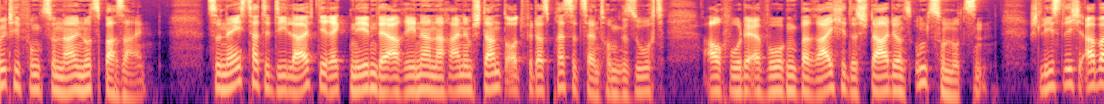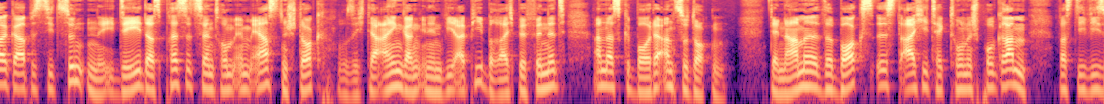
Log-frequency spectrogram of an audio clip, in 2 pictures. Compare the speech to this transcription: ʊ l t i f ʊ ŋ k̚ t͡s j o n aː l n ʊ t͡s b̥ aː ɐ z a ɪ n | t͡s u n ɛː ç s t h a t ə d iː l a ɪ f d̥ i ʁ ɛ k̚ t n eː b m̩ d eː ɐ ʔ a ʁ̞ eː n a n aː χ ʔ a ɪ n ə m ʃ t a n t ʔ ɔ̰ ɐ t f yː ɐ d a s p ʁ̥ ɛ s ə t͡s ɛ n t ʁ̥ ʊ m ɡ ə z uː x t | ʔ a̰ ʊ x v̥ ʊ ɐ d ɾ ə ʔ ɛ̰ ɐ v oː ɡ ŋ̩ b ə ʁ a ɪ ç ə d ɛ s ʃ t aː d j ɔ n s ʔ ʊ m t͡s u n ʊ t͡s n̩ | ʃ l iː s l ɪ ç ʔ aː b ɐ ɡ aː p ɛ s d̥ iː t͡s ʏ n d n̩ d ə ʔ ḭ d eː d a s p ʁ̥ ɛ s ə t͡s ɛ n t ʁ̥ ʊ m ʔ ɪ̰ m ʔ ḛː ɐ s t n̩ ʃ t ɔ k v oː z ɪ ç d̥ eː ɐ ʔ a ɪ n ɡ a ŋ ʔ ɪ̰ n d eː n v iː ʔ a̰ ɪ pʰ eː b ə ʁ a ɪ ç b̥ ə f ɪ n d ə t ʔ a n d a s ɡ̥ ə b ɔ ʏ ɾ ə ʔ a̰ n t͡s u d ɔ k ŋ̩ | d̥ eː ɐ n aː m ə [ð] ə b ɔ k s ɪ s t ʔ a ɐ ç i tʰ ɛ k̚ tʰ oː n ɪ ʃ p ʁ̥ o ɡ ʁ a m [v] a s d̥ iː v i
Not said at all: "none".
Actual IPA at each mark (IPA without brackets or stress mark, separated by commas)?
ð, v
